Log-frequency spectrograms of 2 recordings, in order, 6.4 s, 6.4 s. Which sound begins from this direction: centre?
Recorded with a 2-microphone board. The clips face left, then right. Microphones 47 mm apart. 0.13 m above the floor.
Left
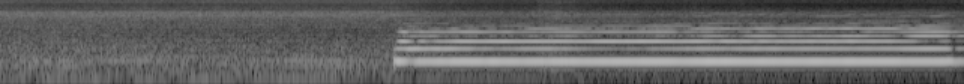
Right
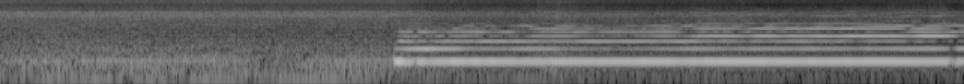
A flute, at 2.6 s.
